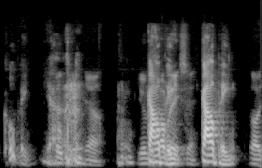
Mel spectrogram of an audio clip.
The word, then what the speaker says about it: Kopin: Do I pronounce it correctly? Kopin, yeah.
